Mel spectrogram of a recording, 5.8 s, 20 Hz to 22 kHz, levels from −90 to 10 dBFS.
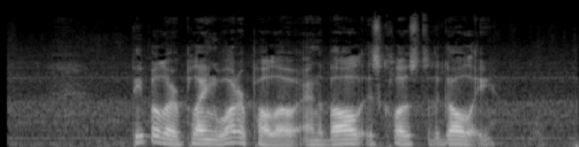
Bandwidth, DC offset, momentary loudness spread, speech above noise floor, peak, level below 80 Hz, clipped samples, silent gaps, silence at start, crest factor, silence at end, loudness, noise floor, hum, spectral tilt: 13.5 kHz; under 0.1%; 13 LU; 28 dB; -2 dBFS; -56 dBFS; under 0.1%; none; 1.3 s; 18 dB; 0 s; -20 LUFS; -46 dBFS; none; -7 dB/octave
